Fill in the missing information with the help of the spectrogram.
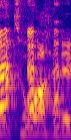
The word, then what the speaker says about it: Tuatha: Uh, that's at least the way that I've always heard it pronounced the Tuatha Yeah.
